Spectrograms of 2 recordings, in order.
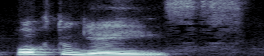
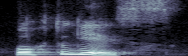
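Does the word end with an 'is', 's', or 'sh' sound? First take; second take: is; s. First: An added ee sound comes before the final s. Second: The final s sounds like a plain s. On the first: This is how some people in Brazil say it. "putting like an E sound before the S" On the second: This is how most people in Brazil say it. "in Brazil, in general, we say just the s sound"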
